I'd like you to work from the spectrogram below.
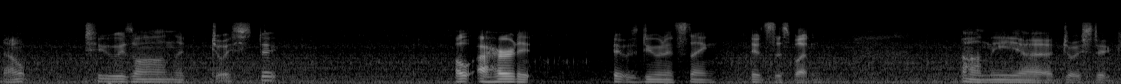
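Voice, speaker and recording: Long pauses break up this Illinois man's slow, level, lowish speech, and the background is noisy. A Midwestern-accented gaming streamer, he chats casually and rambles to viewers with plenty of filler as he plays.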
